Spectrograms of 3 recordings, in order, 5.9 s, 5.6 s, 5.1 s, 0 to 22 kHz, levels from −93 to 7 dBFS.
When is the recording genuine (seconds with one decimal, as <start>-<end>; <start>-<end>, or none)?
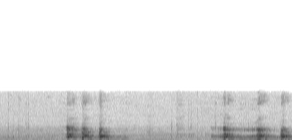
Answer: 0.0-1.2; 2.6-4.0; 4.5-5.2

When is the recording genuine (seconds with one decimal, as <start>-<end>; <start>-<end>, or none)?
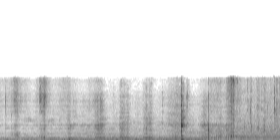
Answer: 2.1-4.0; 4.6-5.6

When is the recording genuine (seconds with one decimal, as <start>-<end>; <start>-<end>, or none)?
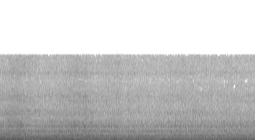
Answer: 0.7-5.1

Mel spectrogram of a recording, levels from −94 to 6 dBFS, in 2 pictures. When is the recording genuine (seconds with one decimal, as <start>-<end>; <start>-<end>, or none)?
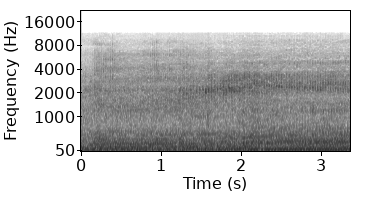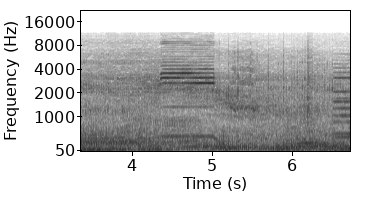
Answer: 0.0-6.7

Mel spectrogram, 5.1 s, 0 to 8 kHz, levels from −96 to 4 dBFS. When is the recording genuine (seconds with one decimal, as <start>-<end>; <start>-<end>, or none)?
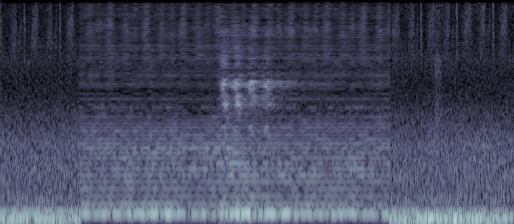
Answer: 0.0-0.8; 3.9-5.1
